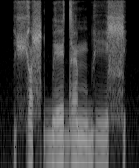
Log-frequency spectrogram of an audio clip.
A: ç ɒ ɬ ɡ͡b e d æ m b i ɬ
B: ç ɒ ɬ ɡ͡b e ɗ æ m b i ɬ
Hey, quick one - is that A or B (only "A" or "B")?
A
